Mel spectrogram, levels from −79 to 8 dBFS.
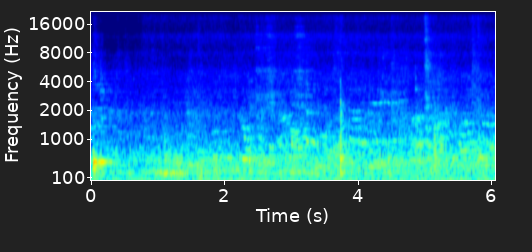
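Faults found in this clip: No faults found: the sounds in the clip come through with a steady signal, no dropouts, clipping or timing disturbances anywhere in the recording.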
